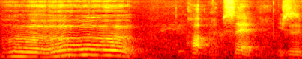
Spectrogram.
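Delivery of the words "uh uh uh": high blank uh sounds; mock confused old star; vacant mumble. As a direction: answer with empty confusion. [name] with Alzheimer's.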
